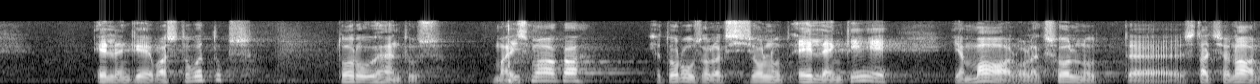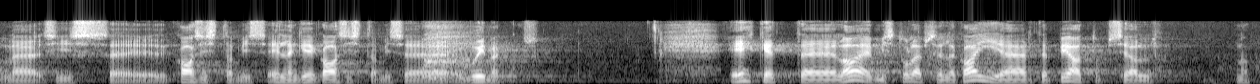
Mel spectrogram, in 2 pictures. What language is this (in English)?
Estonian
